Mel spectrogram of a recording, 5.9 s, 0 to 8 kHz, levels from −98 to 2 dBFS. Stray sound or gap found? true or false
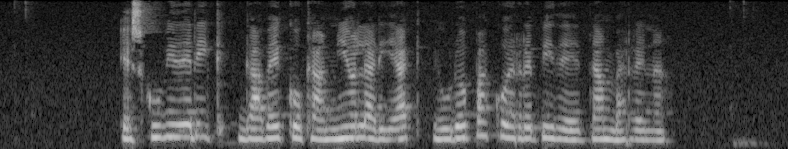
false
